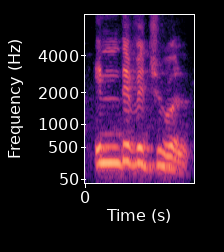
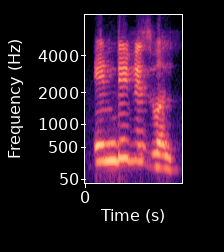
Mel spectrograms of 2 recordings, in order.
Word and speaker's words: individual: uh ma'am again individ individual not visual indivisual visual visual no no indivisual h indiv individual yeah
